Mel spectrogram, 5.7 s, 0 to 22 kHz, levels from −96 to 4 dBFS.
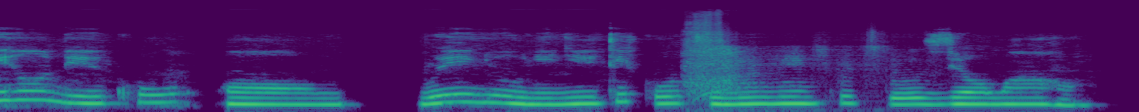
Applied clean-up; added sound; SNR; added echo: neural mask model DeepFilterNet 3.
